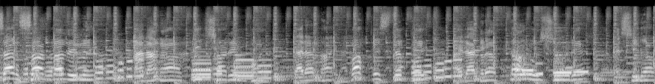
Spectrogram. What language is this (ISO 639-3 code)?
ron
